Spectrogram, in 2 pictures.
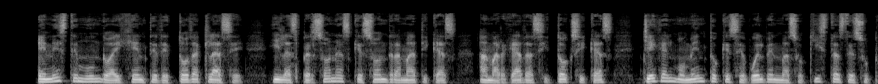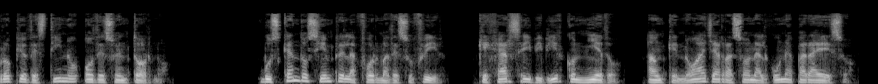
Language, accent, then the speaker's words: Spanish; Cuba; moved away; Como fue mi caso cuando salí de Cuba.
